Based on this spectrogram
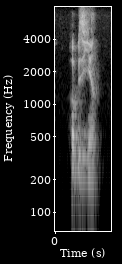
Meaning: Hobbesian
- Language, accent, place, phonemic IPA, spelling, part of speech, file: French, France, Lyon, /ɔ.b(ə).zjɛ̃/, hobbesien, adjective, LL-Q150 (fra)-hobbesien.wav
